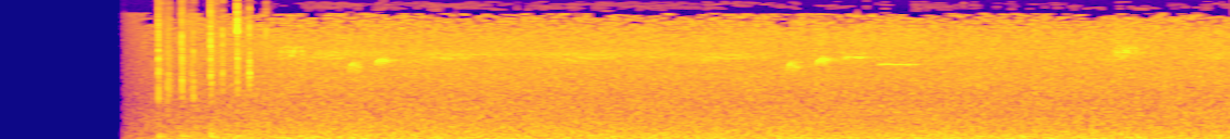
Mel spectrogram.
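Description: A waterfall roars steadily as water splashes onto rocks.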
